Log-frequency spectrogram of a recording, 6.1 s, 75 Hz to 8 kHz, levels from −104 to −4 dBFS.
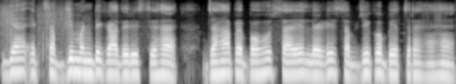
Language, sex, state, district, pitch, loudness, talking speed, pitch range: Hindi, male, Jharkhand, Ranchi, 130 Hz, -14 LUFS, 170 wpm, 125-140 Hz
